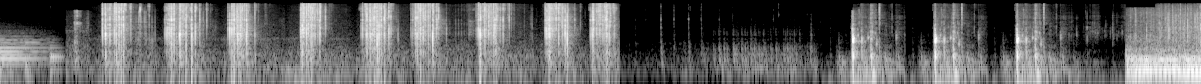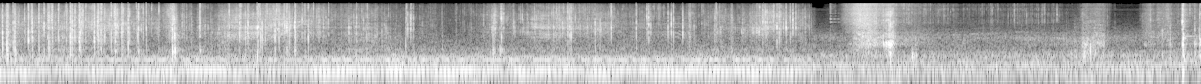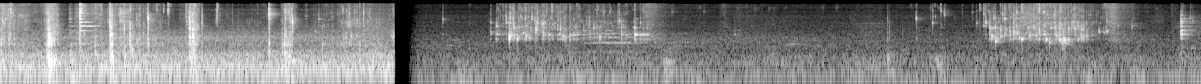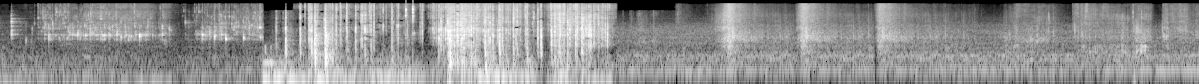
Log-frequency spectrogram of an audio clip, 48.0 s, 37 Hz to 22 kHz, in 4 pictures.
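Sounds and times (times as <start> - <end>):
hands squeezing slime and clay: 0.9 - 6.2, 11.4 - 27.9
slime crunching and crackling: 0.9 - 6.2, 11.2 - 28.0, 38.7 - 48.0
low steady hum: 11.3 - 28.0.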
